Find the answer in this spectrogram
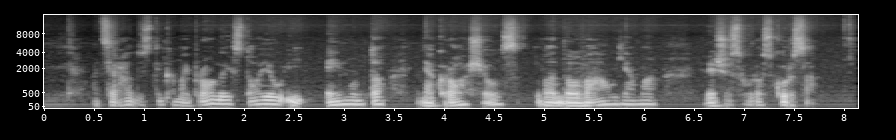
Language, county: Lithuanian, Vilnius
